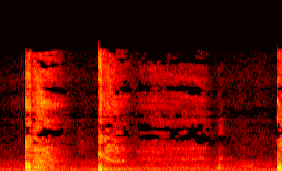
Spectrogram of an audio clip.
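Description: A person coughing twice in quick succession, the first cough the longer.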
